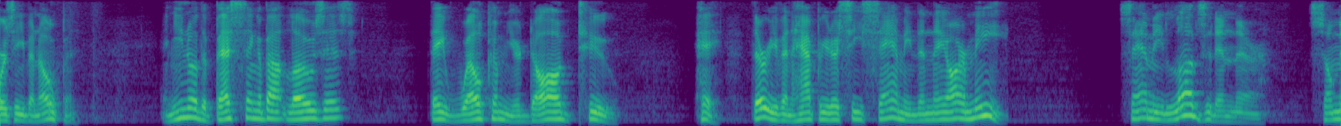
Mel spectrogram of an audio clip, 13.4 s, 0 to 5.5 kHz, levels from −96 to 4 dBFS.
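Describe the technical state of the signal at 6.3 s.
The speech signal at 6.3 s is intact, with no audible fault at that point.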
